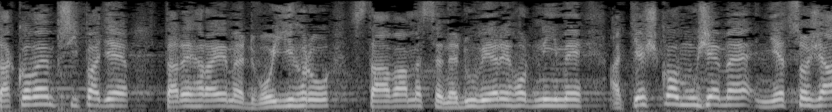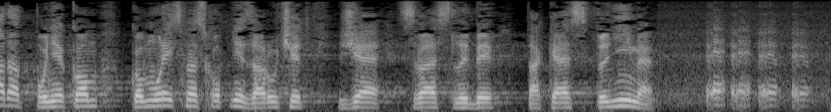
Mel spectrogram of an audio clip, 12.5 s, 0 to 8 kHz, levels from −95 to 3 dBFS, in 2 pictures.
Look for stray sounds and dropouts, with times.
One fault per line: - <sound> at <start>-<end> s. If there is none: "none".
- laugh at 11.5-12.4 s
